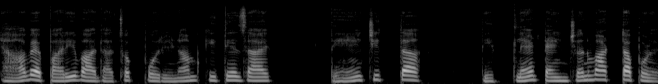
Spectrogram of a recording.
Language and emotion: Goan Konkani, fearful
